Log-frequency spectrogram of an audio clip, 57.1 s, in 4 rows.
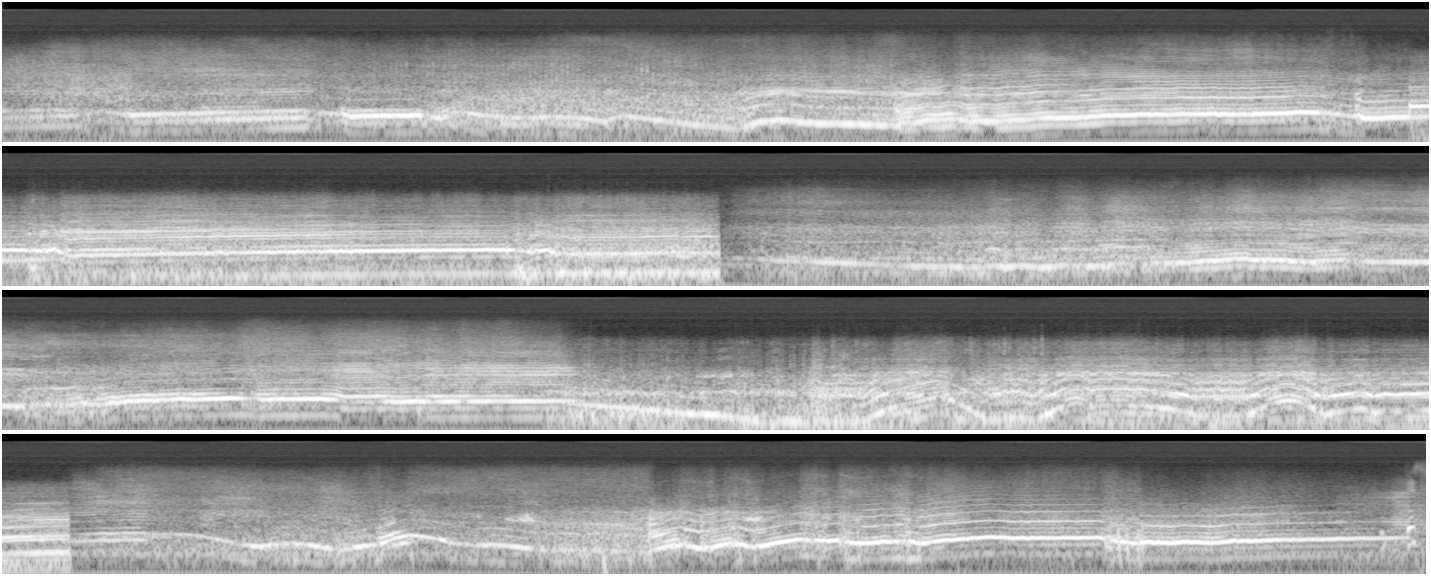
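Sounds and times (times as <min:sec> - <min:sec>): rally car engines at full throttle: 0:00.0 - 0:57.0.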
